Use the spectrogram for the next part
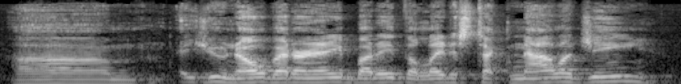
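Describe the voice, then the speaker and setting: A middle-aged man hosts a local talk show at a middle pitch. He rambles in a chatty way and leans on frequent fillers. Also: fairly even intonation, fairly quick. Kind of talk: casual talk show hosting.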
